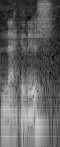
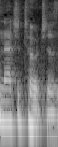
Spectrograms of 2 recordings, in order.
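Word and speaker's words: Natchitoches: the entire states and number 3 goes to NACA - it's not pronounced nacho cheese it's negative it's a small charming town it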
